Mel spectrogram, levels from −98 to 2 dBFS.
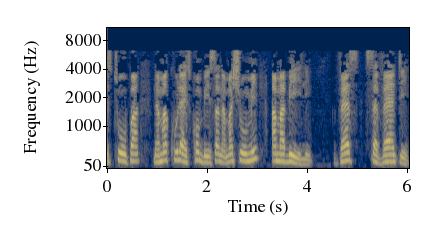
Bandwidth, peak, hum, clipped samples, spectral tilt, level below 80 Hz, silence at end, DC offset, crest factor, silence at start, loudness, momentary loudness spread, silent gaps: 6.6 kHz; -6 dBFS; none; under 0.1%; -5 dB/octave; -64 dBFS; 0 s; under 0.1%; 18 dB; 0 s; -23 LUFS; 11 LU; none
